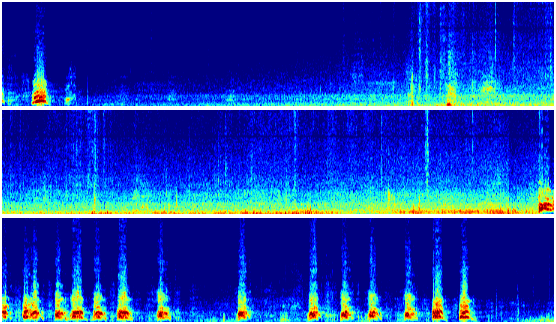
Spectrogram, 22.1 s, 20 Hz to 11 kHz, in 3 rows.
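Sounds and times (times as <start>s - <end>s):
dog barking: 0.0s - 1.0s, 14.5s - 17.1s, 17.8s - 18.2s, 18.8s - 21.1s.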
